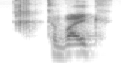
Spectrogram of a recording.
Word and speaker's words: kveik: his interests is beer we pronounce it yeah kevik sorta it helps to be of of scandinavian descent to really get it right but that's that's the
